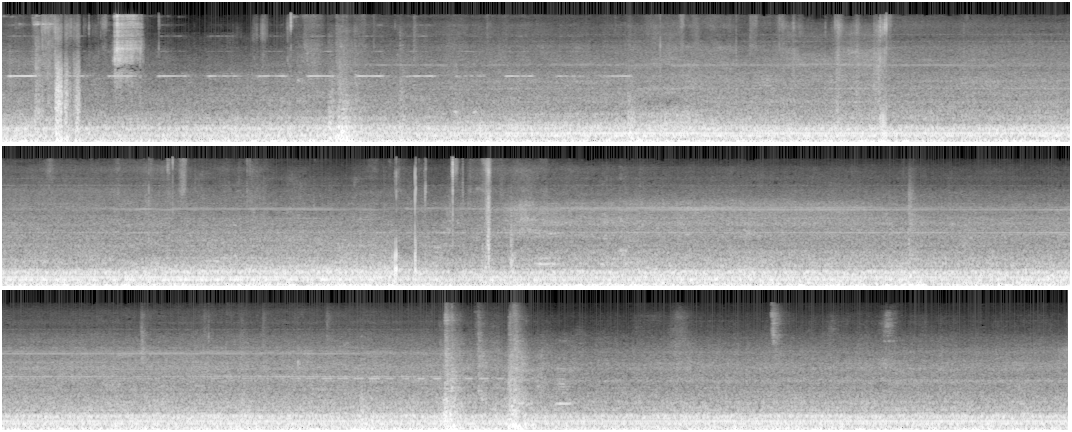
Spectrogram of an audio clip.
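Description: A train running at a station platform: a steady low rumble with a constant hum, broken by a few sharp clicks and knocks. A repeated high beep sounds over the first few seconds.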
